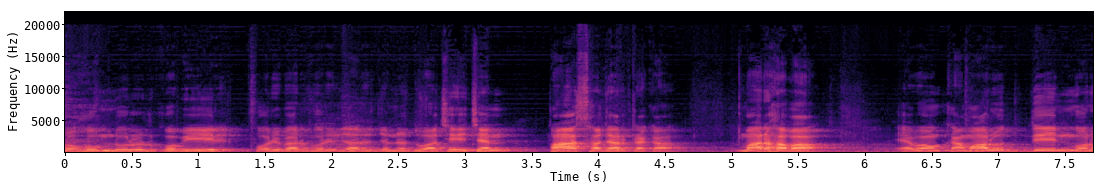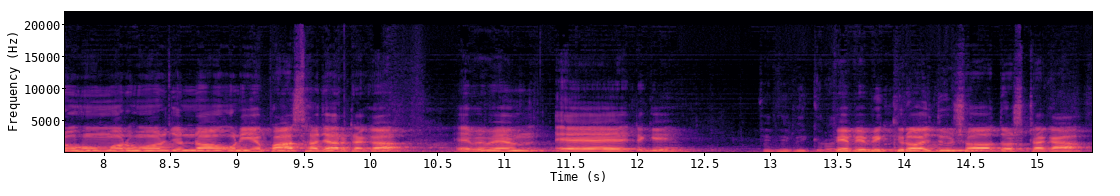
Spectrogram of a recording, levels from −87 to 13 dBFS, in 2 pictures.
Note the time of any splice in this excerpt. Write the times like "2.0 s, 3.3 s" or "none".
none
